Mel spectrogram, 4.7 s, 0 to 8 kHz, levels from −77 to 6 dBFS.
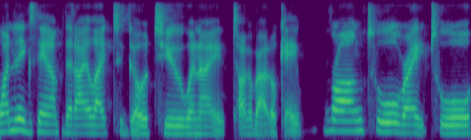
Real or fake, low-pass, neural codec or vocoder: fake; 7.2 kHz; codec, 24 kHz, 6 kbps, HILCodec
